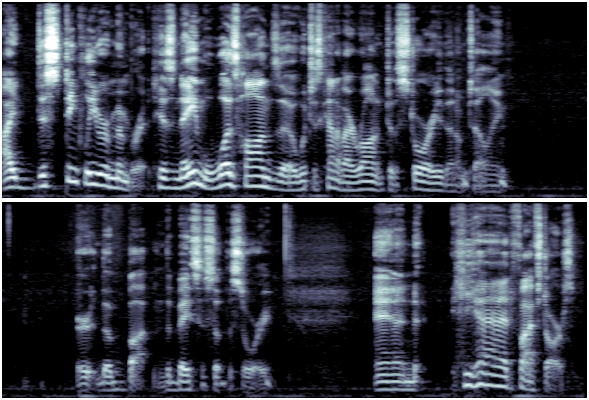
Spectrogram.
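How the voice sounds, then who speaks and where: A man's voice: on the low side, very animated, moderate pace, darkish tone. Young man ranting casually about games. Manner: rambling and exasperated, with frequent restarts and swearing. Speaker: gaming YouTuber. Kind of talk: casual gaming rant to camera.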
